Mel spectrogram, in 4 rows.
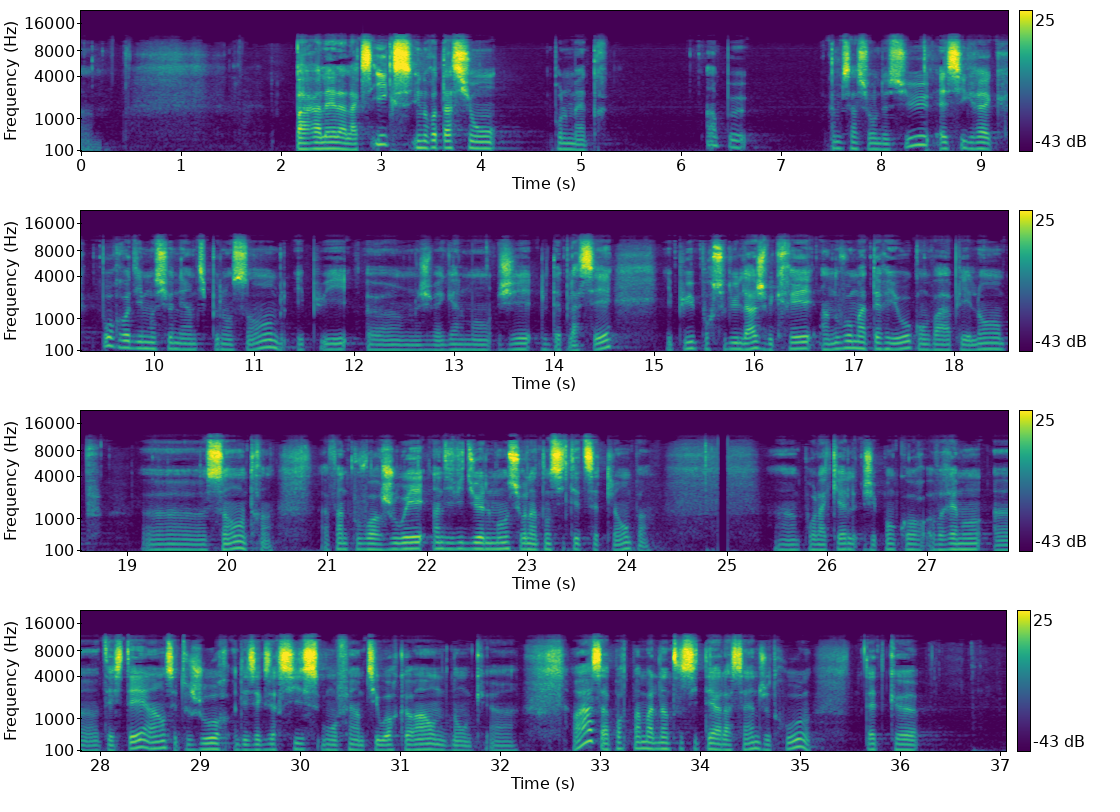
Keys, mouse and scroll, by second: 2.2 r, 5.3 click, 6.6 s, 8.7 click, 9.2-9.5 scroll down 1, 9.5 middle click, 11.6 KP_3, 12.4 g, 13.4 click, 14.0 click, 14.6 click, 15.7 click, 16.2 click, 16.7 click, 23.9 KP_0, 25.3 click, 27.8-28.4 scroll up 2.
